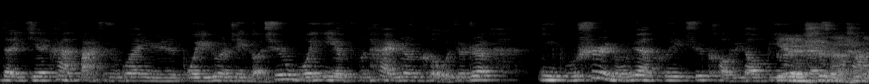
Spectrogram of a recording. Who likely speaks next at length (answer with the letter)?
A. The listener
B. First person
A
